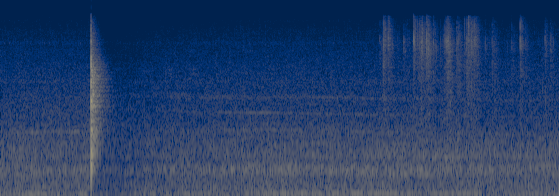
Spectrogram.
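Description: A Go stone placed on a wooden Go board with one sharp click about a second in, followed near the end by a few faint clicks of stones clinking in the stone bowl, over a low steady hum.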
